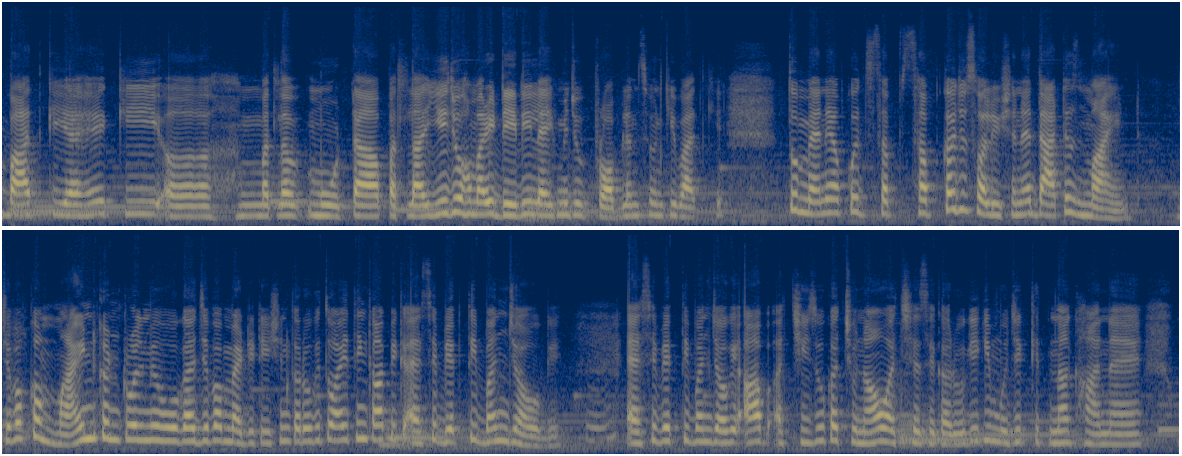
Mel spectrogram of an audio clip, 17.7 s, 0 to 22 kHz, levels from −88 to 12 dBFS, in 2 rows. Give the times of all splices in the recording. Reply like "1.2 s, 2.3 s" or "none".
none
